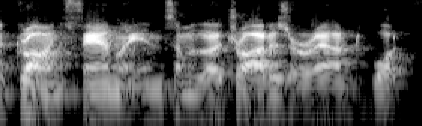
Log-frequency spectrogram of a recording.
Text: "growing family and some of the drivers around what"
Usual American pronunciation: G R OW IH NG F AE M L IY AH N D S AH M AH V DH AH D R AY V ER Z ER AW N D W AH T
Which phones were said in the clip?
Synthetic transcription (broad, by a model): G R OW IH NG F AE M L IY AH N S AH M AH V DH AH D R AY V ER Z ER AW N D W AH T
